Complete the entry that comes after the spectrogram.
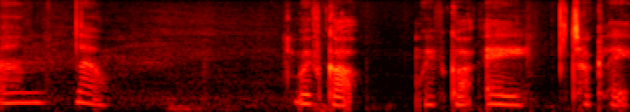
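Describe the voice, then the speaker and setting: A soft-spoken, somewhat breathy woman with a fairly high pitch, very slow pace and monotone, flat intonation. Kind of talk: ASMR roleplay job interview. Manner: soft-spoken, slow.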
